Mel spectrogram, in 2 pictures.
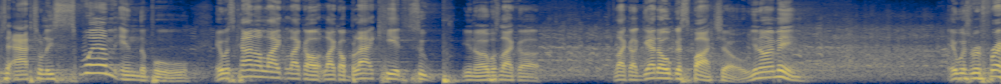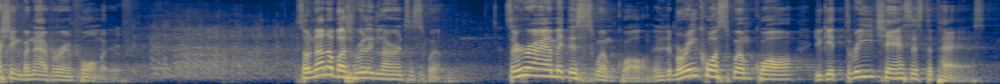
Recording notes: live from the Union Chapel in London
